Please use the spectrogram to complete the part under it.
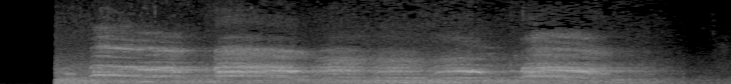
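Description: Seagull cries in Piazza San Marco, Venice: a run of about five harsh, drawn-out calls following one another closely, fairly loud and clear over a steady outdoor background, with no talking.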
